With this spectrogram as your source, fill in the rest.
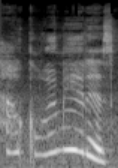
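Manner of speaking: ordinary delivery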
